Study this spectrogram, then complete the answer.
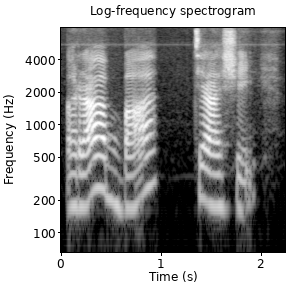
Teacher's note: here i wanted to talk a little about russian phonetics because we write ra bo tia shi but we pronounce this o in the middle as a rabba tashi because this o is in unstressed weak position and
